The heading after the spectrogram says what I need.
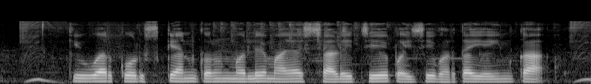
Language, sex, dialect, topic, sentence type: Marathi, male, Varhadi, banking, question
